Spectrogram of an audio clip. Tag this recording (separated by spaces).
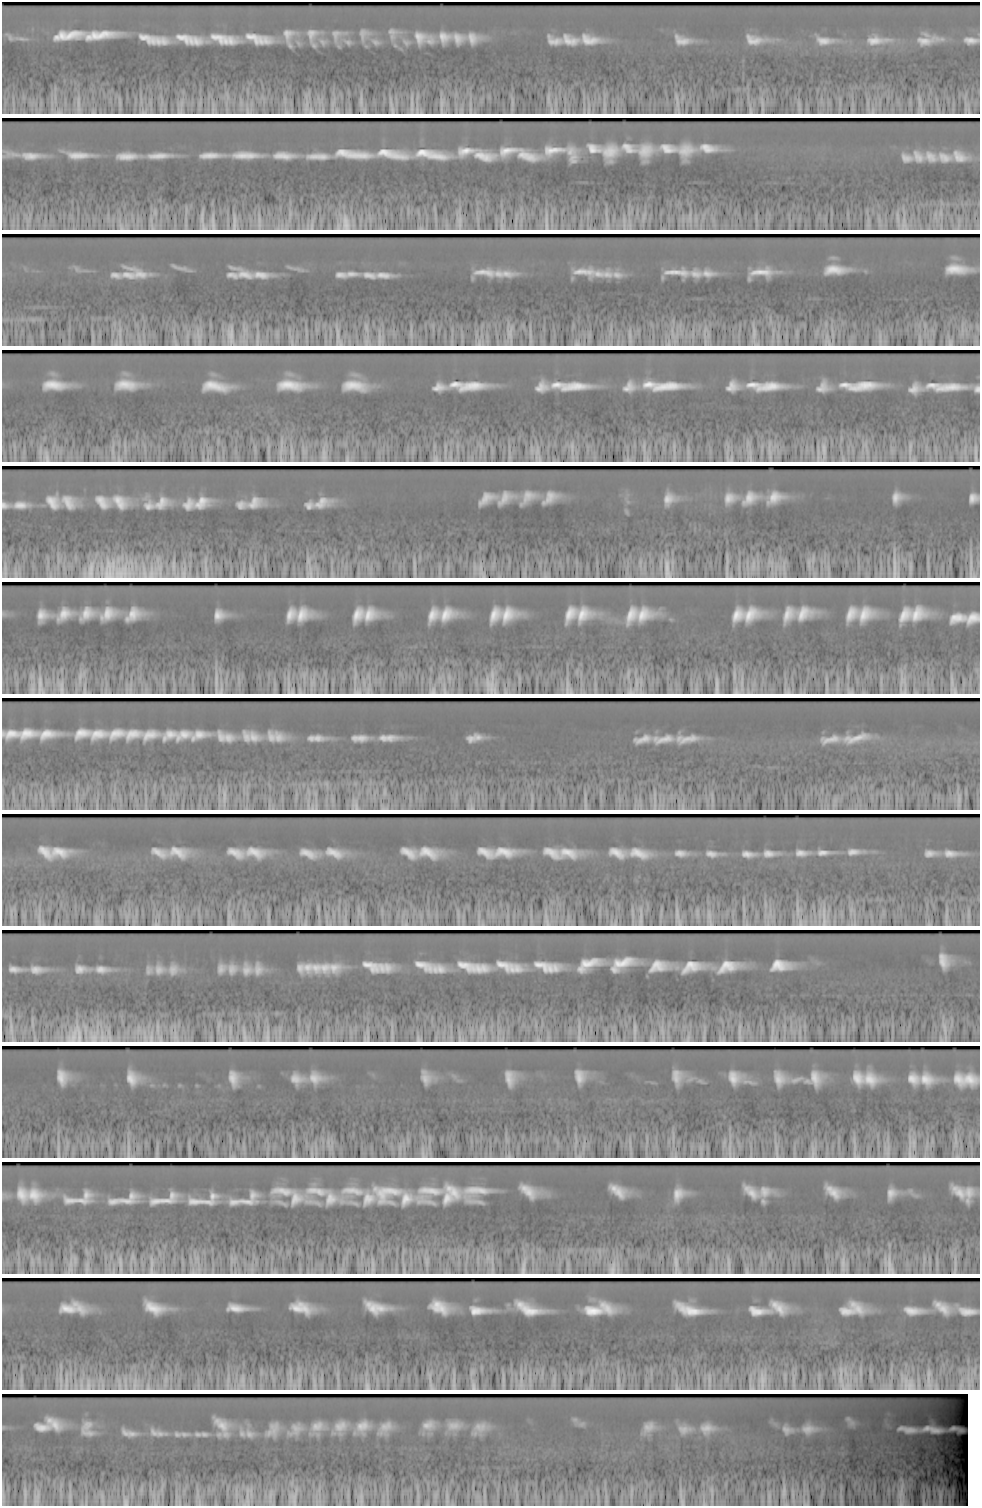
mockingbird recording field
